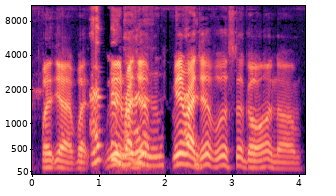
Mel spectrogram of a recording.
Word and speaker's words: Rajiv: how do I spell sorry how do I pronounce it Rajiv Rajiv okay nice to meet you Rajiv and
